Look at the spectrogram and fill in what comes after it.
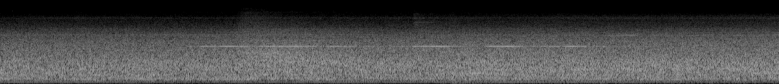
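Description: HB-E300 series 'Kairi' hybrid railcar standing at the platform with its equipment running, a steady even noise with a low hum. A faint high tone comes and goes from about two to six seconds in.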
